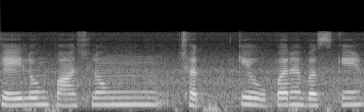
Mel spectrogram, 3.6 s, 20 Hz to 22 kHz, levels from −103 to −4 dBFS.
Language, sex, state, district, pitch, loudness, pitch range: Hindi, female, Chhattisgarh, Bilaspur, 215 Hz, -26 LUFS, 200-215 Hz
